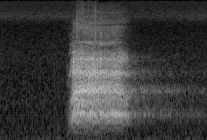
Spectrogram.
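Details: One harsh, gruff bark from a male barking deer, in a recording meant for hunting. It bursts out suddenly, lasts about half a second, and dies away with a faint echo in near silence.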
